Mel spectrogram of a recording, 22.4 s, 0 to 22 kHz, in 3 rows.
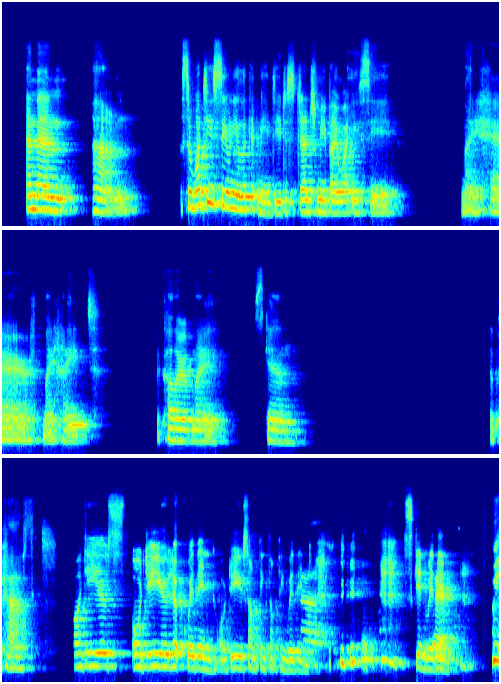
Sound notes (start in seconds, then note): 19.4 laughs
